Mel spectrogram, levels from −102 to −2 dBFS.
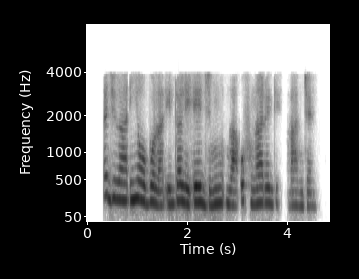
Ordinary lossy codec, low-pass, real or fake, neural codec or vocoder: AAC, 16 kbps; 7.2 kHz; fake; codec, 24 kHz, 0.9 kbps, WavTokenizer, large speech release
